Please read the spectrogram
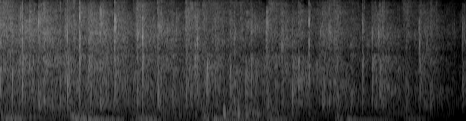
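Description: Faint room noise of a meeting breaking up: many small taps and clatter of people and chairs moving, with a low murmur of voices, fading out.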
